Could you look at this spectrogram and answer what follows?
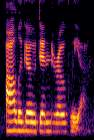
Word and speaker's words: oligodendroglia: pronunciation words that people struggle with a lot oligodendroglia is how you pronounce it aligo means few or scanty um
